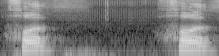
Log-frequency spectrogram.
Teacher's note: سیٹی کے بغیر ہے، اوپر سامنے والے جو 2 دانت ہیں ان کے کنارے پہ زبان رکھ کے ادا کریں گے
